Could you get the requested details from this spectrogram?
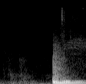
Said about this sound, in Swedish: Och den där lilla dunken som ni kanske hörde nu, det var min stol som typ höll på att välta för att jag är så hetsig.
